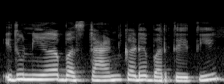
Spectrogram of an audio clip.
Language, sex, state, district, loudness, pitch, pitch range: Kannada, female, Karnataka, Bijapur, -10 LUFS, 200 Hz, 190-220 Hz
